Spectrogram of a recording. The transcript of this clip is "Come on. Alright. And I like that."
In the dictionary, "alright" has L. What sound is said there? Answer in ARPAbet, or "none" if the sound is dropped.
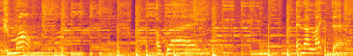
none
